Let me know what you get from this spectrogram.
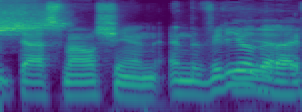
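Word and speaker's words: Dastmalchian: i was looking up how to say the actor's last name it's david dasmaushian and the video that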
